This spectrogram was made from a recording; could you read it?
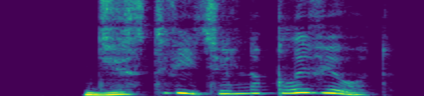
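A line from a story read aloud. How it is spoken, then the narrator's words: Small fish whispering. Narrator (Russian): шептались маленькие рыбки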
